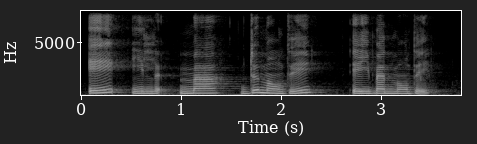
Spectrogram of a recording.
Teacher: On effleure tout juste le mot « et » en début de phrase. Il disparaît presque et il est presque avalé par le « i » et il m'a demandé.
